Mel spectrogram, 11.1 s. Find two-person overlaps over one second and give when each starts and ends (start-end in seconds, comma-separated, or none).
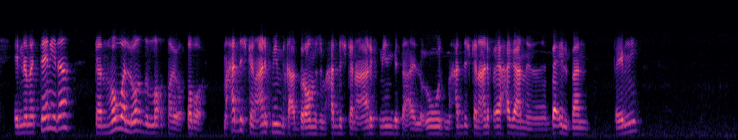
none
